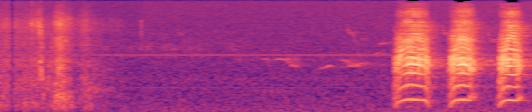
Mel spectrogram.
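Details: Decoy mallard hen on a duck hunt calling out to lure ducks, with a couple of softer quacks at first, a quiet pause with faint chirps, then three loud, evenly spaced, harsh quacks.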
